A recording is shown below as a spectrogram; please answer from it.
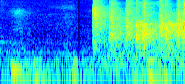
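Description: Applause breaks out from an audience at a town meeting, a burst of clapping from many hands after a brief quiet, close and fairly loud.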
